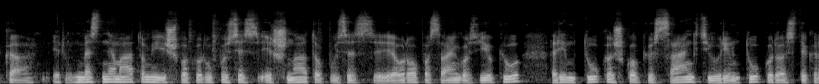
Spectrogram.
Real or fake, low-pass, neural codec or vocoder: real; 14.4 kHz; none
